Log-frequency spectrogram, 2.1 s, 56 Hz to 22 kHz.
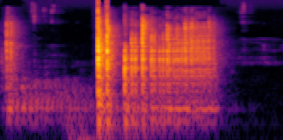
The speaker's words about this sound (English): Alright, roll D6.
